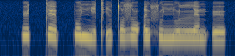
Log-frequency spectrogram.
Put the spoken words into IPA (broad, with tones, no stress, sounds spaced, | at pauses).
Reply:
ʏ˦ tː ɛ˦˨ pː o˦ ɲ i˨ tʼ i˨ tʷ ə˦ zˤ u˦ ʔ i˧ sʷ ə˦˨ ɲ u˧ lː ɛ˧ m ʔ ʏ˨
